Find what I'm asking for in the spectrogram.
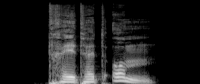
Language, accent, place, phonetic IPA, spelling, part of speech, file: German, Germany, Berlin, [ˌtʁeːtət ˈʊm], tretet um, verb, De-tretet um.ogg
- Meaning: inflection of umtreten: 1. second-person plural present 2. second-person plural subjunctive I 3. plural imperative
